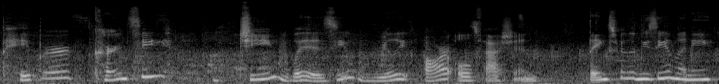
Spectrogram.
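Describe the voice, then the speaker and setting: A woman's voice: fairly high pitch, very animated, slow pace, creaky, noisy background, exaggerated voice. A woman playing a wry, streetwise young tour guide in a sci-fi audio drama. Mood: teasing. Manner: wry, cheeky.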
